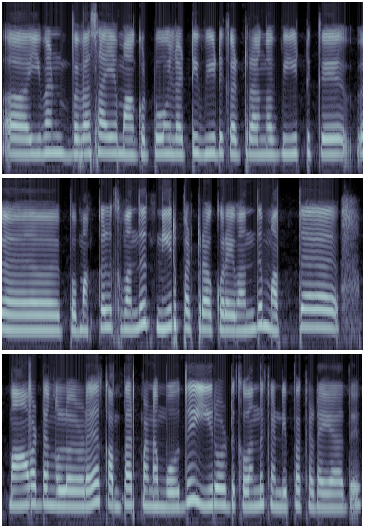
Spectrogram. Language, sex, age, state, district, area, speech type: Tamil, female, 18-30, Tamil Nadu, Erode, rural, spontaneous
